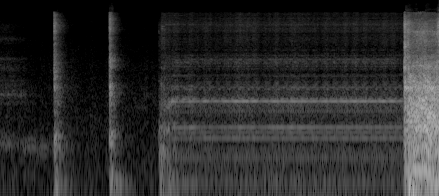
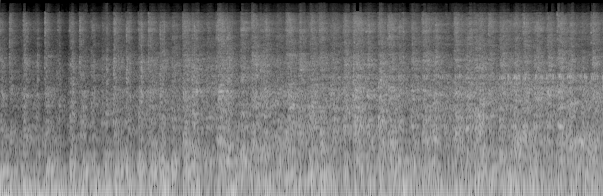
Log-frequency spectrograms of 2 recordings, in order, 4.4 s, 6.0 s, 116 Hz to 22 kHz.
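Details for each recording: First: Datsun with Magnum V8 and newly installed supercharger, rewired harness, first start attempt: two sharp clicks, steady whine, then loud cranking that never catches; engine flooded as the ECU keeps spraying fuel, likely from the ignition box signalling excess rpm. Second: Datsun Magnum V8 with new supercharger, charge piping unhooked and no air filter, rewired ignition, started by powering the ECU after cranking begins: deep lumpy idle with steady beat and supercharger hiss on top; normal idle.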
